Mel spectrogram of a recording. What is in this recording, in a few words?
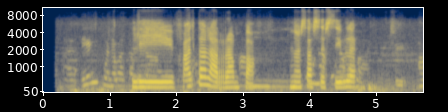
Voice message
